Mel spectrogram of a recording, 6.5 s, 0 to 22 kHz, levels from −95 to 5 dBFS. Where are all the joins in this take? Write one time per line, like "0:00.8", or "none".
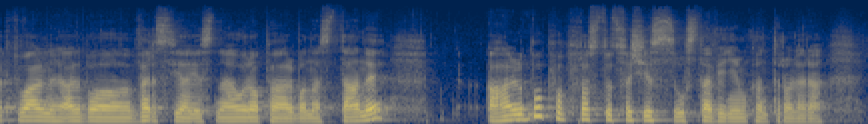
none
